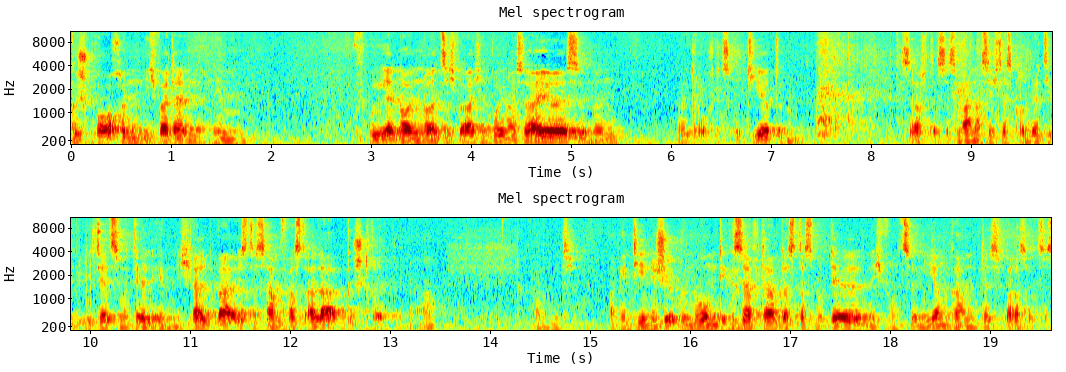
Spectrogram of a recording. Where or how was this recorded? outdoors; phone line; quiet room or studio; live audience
live audience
